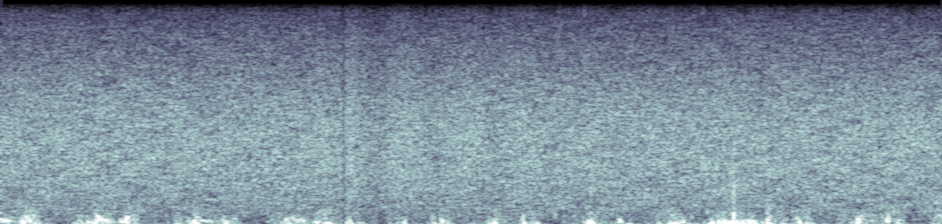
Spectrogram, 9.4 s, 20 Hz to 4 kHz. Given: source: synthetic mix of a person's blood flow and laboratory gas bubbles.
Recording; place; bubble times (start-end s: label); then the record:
Doppler ultrasound of blood flow; precordium
5.38-5.62 s: bubbles
6.67-6.79 s: bubbles
7.02-7.38 s: bubbles
From the record:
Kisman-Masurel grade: 121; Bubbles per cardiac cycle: 1 to 2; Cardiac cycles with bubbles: 10 to 50%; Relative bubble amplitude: barely perceptible (0.100 to 0.250); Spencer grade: 2 (many but less than half of the cardiac periods contain bubble signals, singularly or in groups); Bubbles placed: anywhere in the cardiac cycle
